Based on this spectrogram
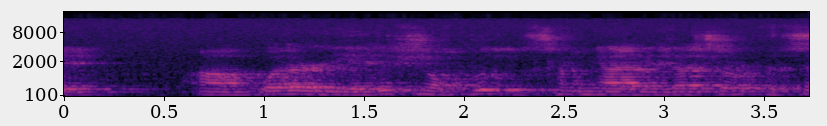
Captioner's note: faintly speaking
